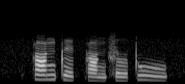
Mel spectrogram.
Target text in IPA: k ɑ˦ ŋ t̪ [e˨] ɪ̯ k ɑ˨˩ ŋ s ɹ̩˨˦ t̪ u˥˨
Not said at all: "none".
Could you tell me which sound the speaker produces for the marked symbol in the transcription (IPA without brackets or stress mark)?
e˨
